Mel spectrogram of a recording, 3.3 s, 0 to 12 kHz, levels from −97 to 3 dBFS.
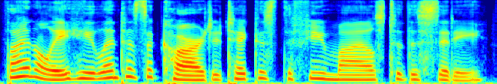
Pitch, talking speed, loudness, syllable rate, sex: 215 Hz, 270 wpm, -17 LUFS, 5.9 syllables/s, female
